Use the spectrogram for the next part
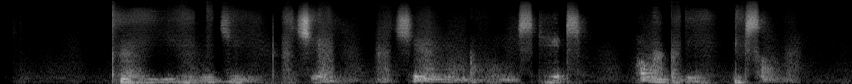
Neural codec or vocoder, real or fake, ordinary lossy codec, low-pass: codec, 44.1 kHz, 0.9 kbps, DAC; fake; none; none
